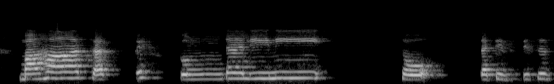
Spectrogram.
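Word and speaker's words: महाशक्तिः कुण्डलिनी: So when we are pronouncing this together, Mahasaktih Kundalini, so it is like half visarga. Mahasaktih Kundalini.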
